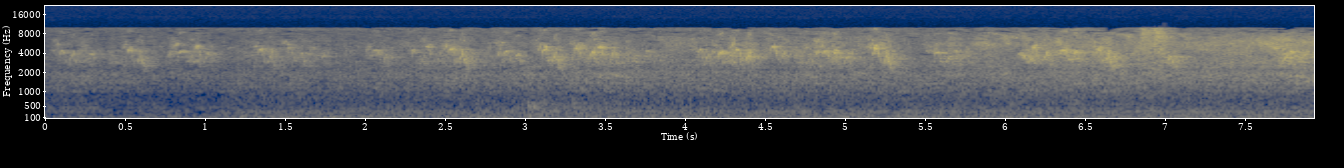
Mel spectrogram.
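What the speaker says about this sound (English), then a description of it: "Birds." Many birds chirping and calling together in a steady, busy chorus, with a low rumble of background noise underneath throughout.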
